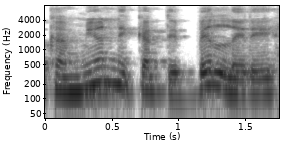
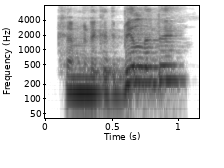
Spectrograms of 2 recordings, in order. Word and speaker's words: communicability: So communicatability has the main stress on the sixth syllable.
